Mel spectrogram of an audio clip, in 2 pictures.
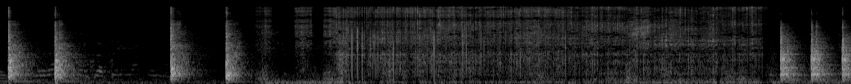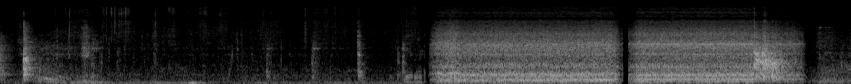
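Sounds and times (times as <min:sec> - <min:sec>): welding arc crackling: 0:02.6 - 0:07.7, 0:09.1 - 0:12.5
sharp knocks on metal: 0:07.8 - 0:08.9.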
